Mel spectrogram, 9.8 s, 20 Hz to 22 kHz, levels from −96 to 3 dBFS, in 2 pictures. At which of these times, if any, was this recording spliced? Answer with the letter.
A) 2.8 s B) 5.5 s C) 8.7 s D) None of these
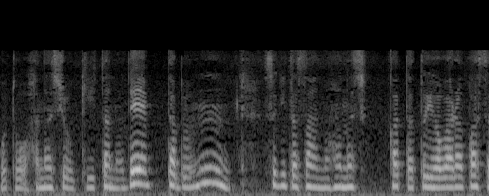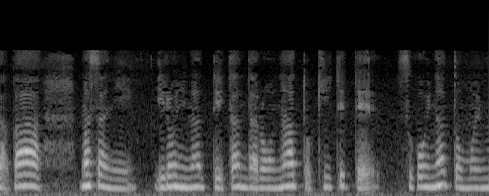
D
